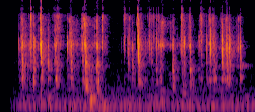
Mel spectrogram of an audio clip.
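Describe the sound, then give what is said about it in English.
Rapid, steady typing on a Razer computer keyboard about five years old, a quick clatter of keystrokes with a brief pause near the middle, with no voices. “So what kind of keyboard do you have”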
